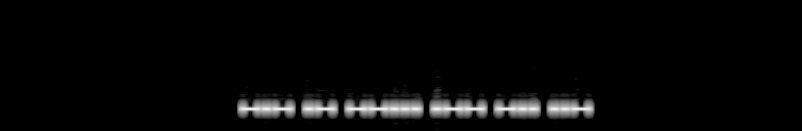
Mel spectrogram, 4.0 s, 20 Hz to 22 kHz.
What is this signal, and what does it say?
Morse code, heard as a keyed tone, about 44 wpm, 700 Hz. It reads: KA7WDU
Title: USA Call Signs - 6x Character Spacing - 45wpm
